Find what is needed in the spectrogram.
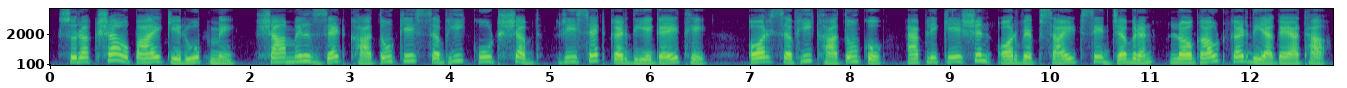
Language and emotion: Hindi, neutral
